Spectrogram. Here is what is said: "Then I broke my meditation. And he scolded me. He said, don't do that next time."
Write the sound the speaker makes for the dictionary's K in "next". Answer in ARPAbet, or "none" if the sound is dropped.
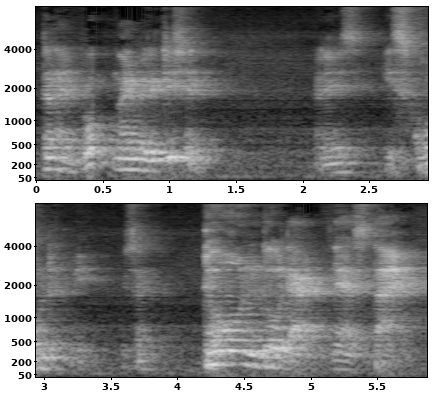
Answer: none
